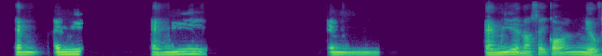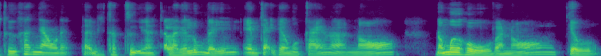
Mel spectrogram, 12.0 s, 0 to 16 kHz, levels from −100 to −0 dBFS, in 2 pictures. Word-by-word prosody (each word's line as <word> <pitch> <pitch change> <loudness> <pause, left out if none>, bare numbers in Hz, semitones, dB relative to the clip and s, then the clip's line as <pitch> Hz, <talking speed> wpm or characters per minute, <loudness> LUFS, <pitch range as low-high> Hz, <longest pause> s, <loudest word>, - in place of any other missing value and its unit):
Em 140 -1 +3
em 140 +2 +6
nghĩ 155 - +5 0.7
em 130 0 -1
nghĩ 155 +3 +1 1.2
Em 130 - -1 1.0
Em 125 +1 +2
nghĩ 140 - +5
là 150 - +4
nó 105 - -1
sẽ 105 - -3
có 110 +3 +2
nhiều 135 -7 +1
thứ 105 -1 0
khác 145 +7 -2
nhau 120 -5 +2
đấy. 115 - -6
Tại - - -2
vì 100 -2 -6
thật - - -7
sự 130 - +1
nhá, 115 0 -1
chả - - +1
là 90 - +2
cái 100 +3 0
lúc 135 +3 +1
đấy 120 +8 0
em 120 -2 0
chạy - - -1
theo 115 -2 +1
một 100 -4 -5
cái 90 +4 -2
là 105 -7 -3
nó 95 +9 0 0.4
nó - - +3
mơ 140 0 +7
hồ 95 -8 +4
và 90 - 0
nó, 110 +10 -2 0.2
kiểu, 90 -1 0
120 Hz, 200 wpm, -25 LUFS, 100-135 Hz, 1.2 s, mơ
